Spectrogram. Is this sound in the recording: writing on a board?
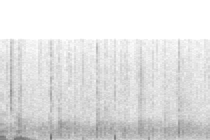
no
